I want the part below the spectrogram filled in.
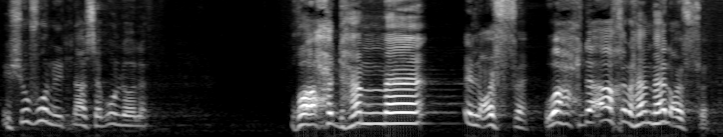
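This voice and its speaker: A man's voice: sits high, creaky, long reverb tail. A man with a Gulf Arabic accent giving a religious lecture on marriage, acting out quoted husbands and wives as he goes. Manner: acts out quoted spouses in lively dialogue.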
